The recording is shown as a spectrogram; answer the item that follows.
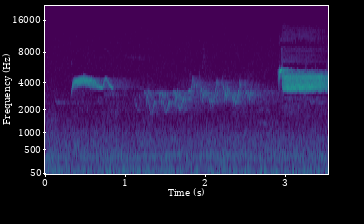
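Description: A recorded bird call: a few high, thin whistled notes with a quieter, buzzy stretch between them, the last note loudest, over a low steady background hiss.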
